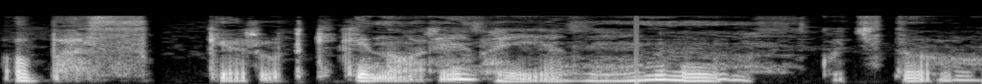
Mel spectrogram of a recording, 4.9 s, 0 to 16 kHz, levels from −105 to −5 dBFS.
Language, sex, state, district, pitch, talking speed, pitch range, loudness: Hindi, male, Uttar Pradesh, Hamirpur, 155 Hz, 100 wpm, 140-180 Hz, -21 LUFS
